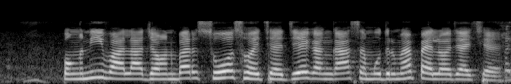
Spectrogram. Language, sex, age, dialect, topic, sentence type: Maithili, female, 51-55, Angika, agriculture, statement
